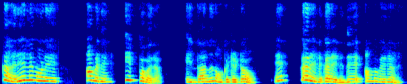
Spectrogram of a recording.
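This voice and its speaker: A woman voicing an anxious young mother doll in a homemade doll story, talking softly and soothingly as she fusses over a sick child. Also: sits high, big pitch swings, a little slow, long pauses, full character voice. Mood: worried, soothing. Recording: echoey room.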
